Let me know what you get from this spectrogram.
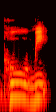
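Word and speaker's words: भूमि: Then bhumi. Bhu is again Mahaprana. So it's not bhu. Bhumi.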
